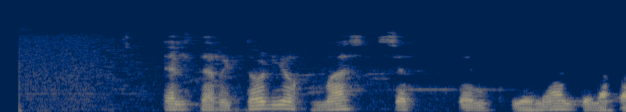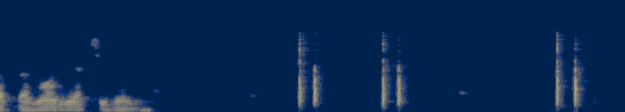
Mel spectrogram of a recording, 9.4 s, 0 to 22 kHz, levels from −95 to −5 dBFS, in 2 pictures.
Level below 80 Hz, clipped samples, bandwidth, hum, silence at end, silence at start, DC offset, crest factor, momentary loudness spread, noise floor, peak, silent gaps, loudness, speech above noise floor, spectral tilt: -62 dBFS; under 0.1%; 7.2 kHz; none; 0.35 s; 1.25 s; under 0.1%; 28 dB; 8 LU; -72 dBFS; -16 dBFS; 5.91-6.92 s, 7.15-7.55 s, 7.77-8.14 s, 8.20-8.85 s; -42 LUFS; 31 dB; -5 dB/octave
